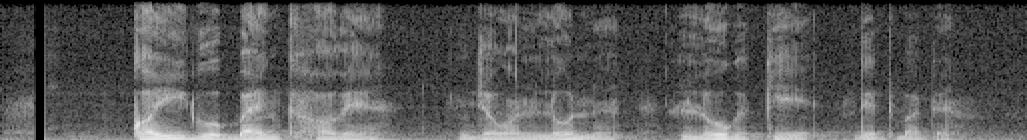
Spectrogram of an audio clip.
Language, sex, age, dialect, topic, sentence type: Bhojpuri, male, 18-24, Northern, banking, statement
